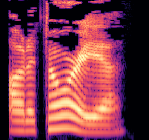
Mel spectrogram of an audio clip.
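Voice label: "auditoria", British English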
